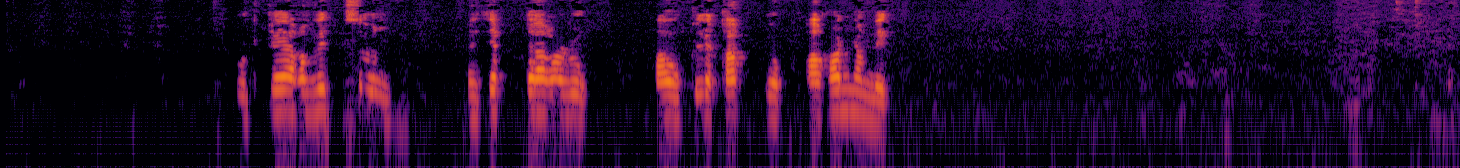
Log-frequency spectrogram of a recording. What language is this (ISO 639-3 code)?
ipk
